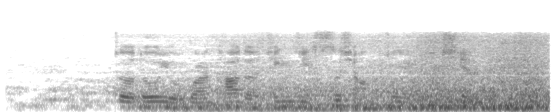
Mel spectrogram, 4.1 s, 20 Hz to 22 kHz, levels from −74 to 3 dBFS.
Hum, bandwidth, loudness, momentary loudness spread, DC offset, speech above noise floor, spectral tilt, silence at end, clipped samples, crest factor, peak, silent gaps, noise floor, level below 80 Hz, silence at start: none; 8.4 kHz; -28 LUFS; 6 LU; under 0.1%; 24 dB; -5 dB/octave; 0 s; under 0.1%; 16 dB; -12 dBFS; none; -51 dBFS; -48 dBFS; 0.25 s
